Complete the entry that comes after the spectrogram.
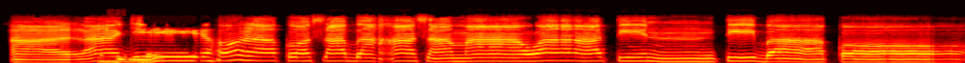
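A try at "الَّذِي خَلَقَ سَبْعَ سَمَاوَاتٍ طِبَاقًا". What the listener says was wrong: Masya Allah, sudah hafal. Alhamdulillah. Oke, Mumtaz.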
